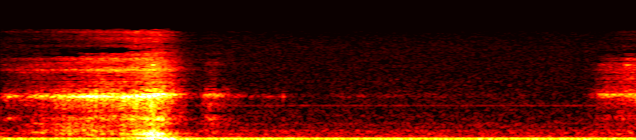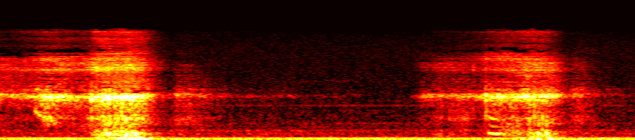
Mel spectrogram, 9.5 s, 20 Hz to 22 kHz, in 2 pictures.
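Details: Snoring during sleep, recorded with the SnoreLab phone app: three rattling snores with a whistling edge, roughly 13 a minute, over steady low room hum.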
